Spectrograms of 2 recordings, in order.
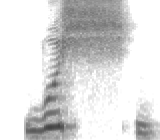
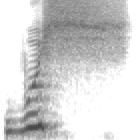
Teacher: circle your lips well for ba, and then go to sheen, and then there your lips should be very straight.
